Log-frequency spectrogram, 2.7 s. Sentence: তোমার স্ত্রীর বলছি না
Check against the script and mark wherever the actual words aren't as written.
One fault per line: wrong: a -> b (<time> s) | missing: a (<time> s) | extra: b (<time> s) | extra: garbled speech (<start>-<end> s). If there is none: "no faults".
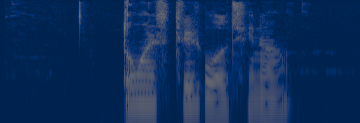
no faults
